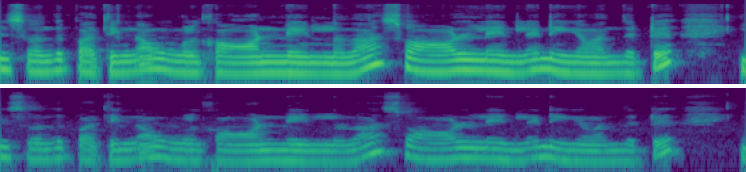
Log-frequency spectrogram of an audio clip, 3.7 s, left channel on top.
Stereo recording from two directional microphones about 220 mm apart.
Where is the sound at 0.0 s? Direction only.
40° left (ahead or behind).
